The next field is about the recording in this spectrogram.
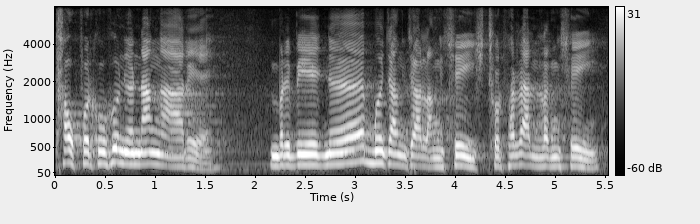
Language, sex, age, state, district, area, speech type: Bodo, female, 60+, Assam, Chirang, urban, spontaneous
